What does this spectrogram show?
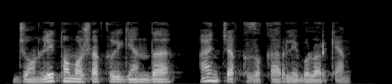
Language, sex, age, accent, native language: Uzbek, male, 25-34, Samarqand, Uzbek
